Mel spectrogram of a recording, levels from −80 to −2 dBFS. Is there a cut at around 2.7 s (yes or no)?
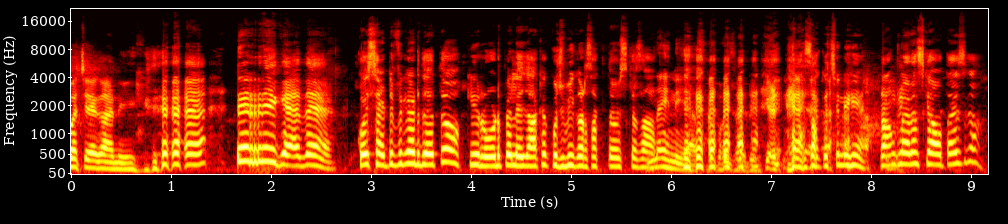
yes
